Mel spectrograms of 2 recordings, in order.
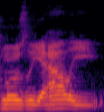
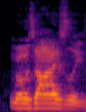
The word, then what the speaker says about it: Mos Eisley: tomorrow morning at midnight, the new Star Wars Mosley Alley set. Now I can't remember how to say it. The Star Wars Mos Eisley's.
